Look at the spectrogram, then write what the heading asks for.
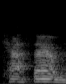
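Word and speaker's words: כתם: a possible meaning of the Hebrew word katham is the way it's pronounced, and what it means to some people, because I really researched it, is that it's an engraving.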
